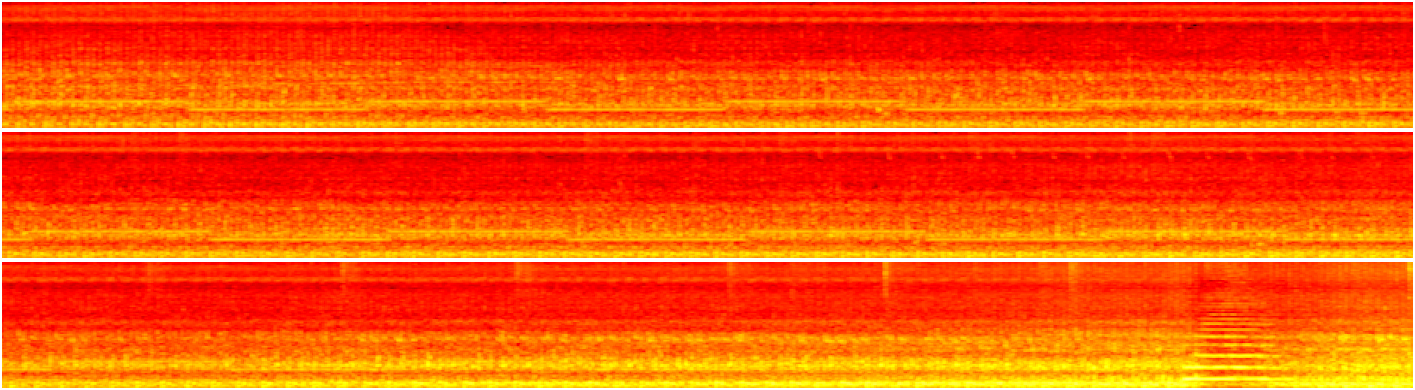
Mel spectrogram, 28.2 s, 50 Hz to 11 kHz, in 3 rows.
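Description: A level-crossing warning alarm sounds two alternating tones, each held about a second. Under it a CC 203 diesel-electric locomotive's engine grows steadily louder as the train approaches. Near the end the locomotive gives a short horn blast.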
